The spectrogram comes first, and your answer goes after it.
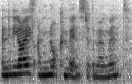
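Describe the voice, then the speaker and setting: A woman's voice: mid-range voice, moderate pace, a little hiss or hum, poor audio. A woman demonstrating makeup in a chatty vlog, thinking aloud as she applies blush and powder. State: talking with a mint in her mouth. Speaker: beauty vlogger.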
